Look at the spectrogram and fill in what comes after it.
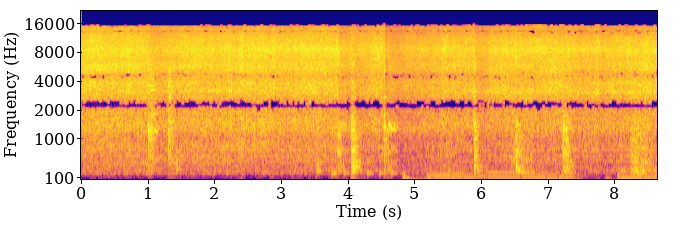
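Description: Raw chicken pieces sizzling in hot oil with sautéed onion and tomato in a metal kadai as a metal spoon stirs them. The spoon clinks against the pan about eight times.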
